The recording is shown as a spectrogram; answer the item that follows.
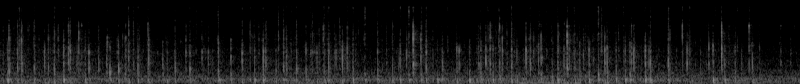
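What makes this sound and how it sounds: Fingertips type continuously on a compact white plastic Leopold FC660C lubricated Topre keyboard with 45g switches. The result is a steady stream of quick, soft, muted keystrokes with short, dull clacks over a low background rumble.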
